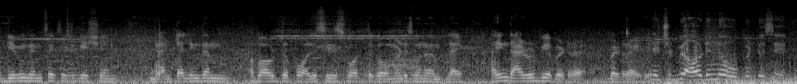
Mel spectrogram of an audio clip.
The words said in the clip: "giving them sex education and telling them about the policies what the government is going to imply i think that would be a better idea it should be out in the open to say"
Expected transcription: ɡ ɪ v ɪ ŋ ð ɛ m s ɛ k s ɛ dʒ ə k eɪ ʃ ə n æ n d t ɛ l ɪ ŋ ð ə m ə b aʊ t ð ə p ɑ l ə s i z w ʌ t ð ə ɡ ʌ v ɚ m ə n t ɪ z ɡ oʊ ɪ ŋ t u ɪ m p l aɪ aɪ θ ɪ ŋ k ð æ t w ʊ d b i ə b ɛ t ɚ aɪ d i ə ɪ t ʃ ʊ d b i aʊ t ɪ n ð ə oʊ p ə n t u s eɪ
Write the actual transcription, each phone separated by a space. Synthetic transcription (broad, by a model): ɡ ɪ v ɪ ŋ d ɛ m s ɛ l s ɛ dʒ ə k eɪ ʃ ə n æ n d t ɛ l ɪ ŋ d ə m ə b aʊ t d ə p ɑ l ə s i z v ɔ t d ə ɡ ʌ v ɚ m ə n t ɪ z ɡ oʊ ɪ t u ɪ m p l aɪ aɪ t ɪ ŋ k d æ t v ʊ d b i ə b ɛ t ɚ aɪ d i ə ɪ t ʃ ʊ d b i aʊ t ɪ n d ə oʊ p ə n t u s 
